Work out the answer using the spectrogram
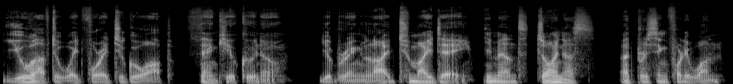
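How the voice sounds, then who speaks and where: An actor playing a jaded, sardonic middle-aged police detective in a video game, blunt and weary, with a gravelly voice. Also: male voice, very deep voice, moderate pace, fairly bright tone, dry recording, clean studio sound, full character voice.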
